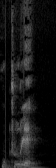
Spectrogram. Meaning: 1. bottleneck (obstruction) 2. bottleneck (narrow part of a bottle)
- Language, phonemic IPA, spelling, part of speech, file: French, /ɡu.lɛ/, goulet, noun, LL-Q150 (fra)-goulet.wav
